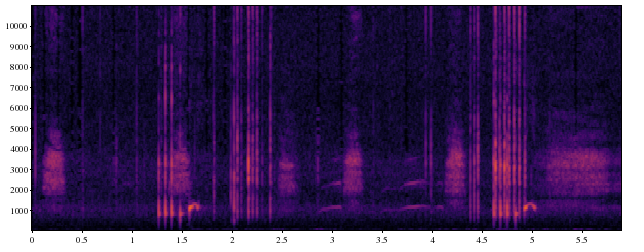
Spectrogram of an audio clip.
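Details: Raven on a visit to a black stork nest tree in Karula National Park, southern Estonia, afternoon of 27 May 2023, nest camera; quick rattling clicks in two bursts, interspersed with brief hollow and gliding notes.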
